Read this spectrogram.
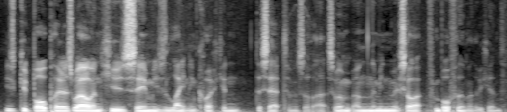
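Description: A man co-hosting a sports podcast, relaxed and modest as he talks about a match. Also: low-pitched, fast. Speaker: co-host and player. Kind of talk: casual sports podcast chat.

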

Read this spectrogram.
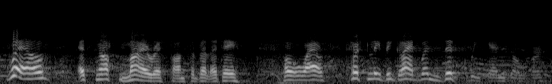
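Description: Woman doing a flustered fretful college staffer, plaintive, swoopy pitch, tinny old radio. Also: expressive, normal speed, a little hiss or hum, close to an everyday voice. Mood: exasperated. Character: flustered, exasperated female campus staffer. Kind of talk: 1950s radio acting. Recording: tinny, muffled old 1950s radio broadcast.

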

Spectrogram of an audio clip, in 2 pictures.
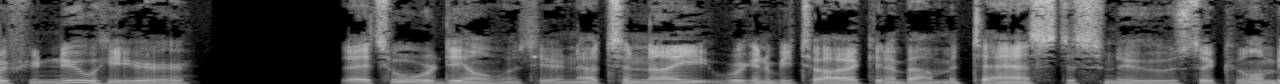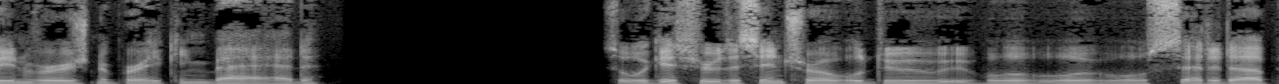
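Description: Creaky, flat-toned man rambling softly. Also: dry recording, studio quality. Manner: rambling, halting, self-correcting; soothing, lulling, low-key. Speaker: sleep podcast host. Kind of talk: meandering bedtime monologue.

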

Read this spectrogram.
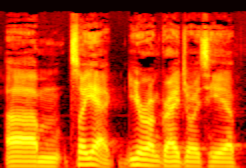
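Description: A man's voice: on the low side, measured pace, darkish tone, smooth. A man co-hosting a casual chat that recaps a TV episode, swearing freely and jumping into mock voices of the characters. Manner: profane, jokey, slips into mock voices of characters. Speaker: podcast co-host.

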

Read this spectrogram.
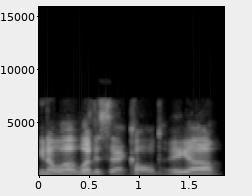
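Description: A man with a bright, forward voice chats casually as a podcast co-host. The audio is slightly dull and lo-fi. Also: low-pitched, little pitch movement, fast. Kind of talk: casual group chat.

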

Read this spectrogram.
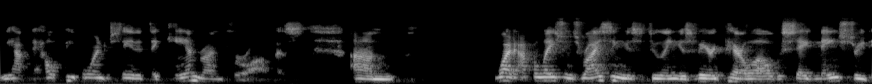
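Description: A woman's voice: sits low, lo-fi sound. Earnest woman with a powerful voice. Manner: earnest, animated, rambling with many fillers. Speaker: guest, grassroots organizer. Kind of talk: casual interview talk.

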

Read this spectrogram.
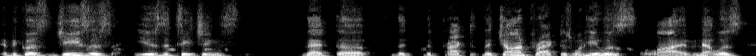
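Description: A man with a New Jersey accent hosting a casual religious talk show, speaking in a hesitant, halting way. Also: a little high, breathy edge. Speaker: host. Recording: dull lo-fi sound.

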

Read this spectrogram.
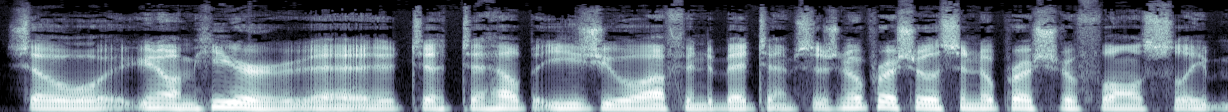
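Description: Creaky-voiced man rambling at bedtime. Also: flat delivery, no echo, studio quality. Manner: meandering, halting, trails off and circles back; reassuring, low-pressure, addresses the listener directly. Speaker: host of a bedtime sleep podcast. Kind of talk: rambling bedtime monologue to help listeners fall asleep.

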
